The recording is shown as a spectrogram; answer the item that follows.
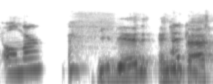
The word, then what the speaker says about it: Ulmer: you passed my skill testing question did i pronounce your last name right omar you did and you passed my steel testing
